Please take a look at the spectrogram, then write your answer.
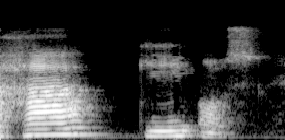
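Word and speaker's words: ἅγιος: Entonces sería ha-gi-os. ¿Cómo dividiríamos esto en sílabas, Tomás? Ha-gi-os, en tres sílabas.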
